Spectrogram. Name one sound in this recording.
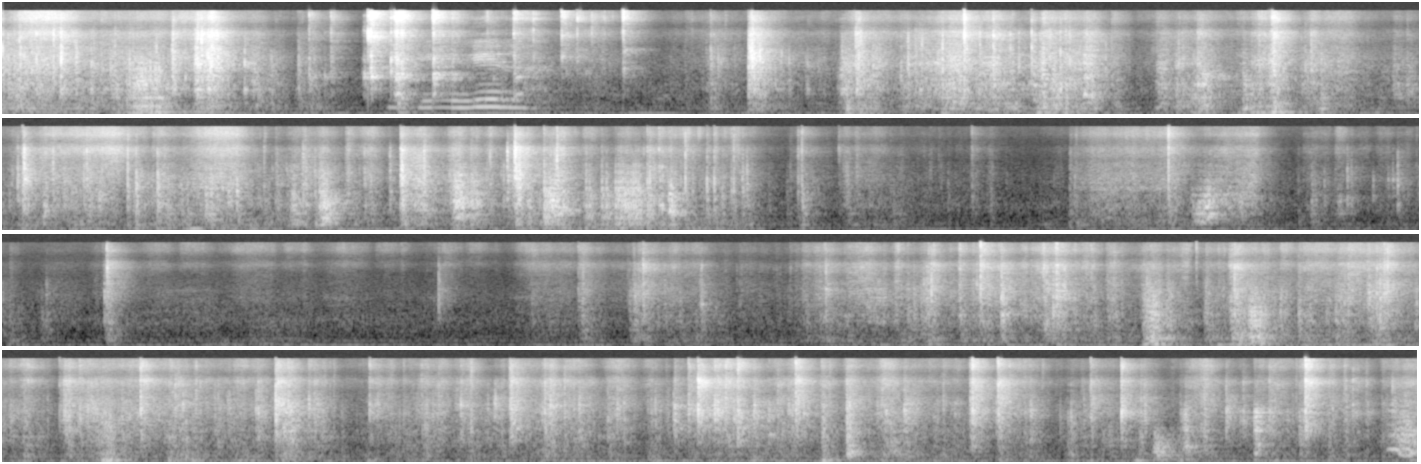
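Wrapping paper crinkles and rustles.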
